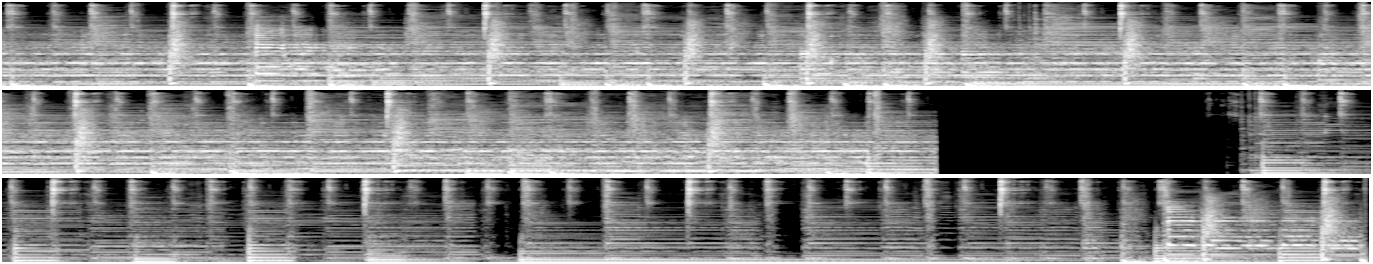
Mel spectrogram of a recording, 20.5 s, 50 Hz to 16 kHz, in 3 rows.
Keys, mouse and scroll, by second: 0.3 ctrl+right click, 0.8 click, 1.5 ctrl+a, 2.3-12.5 typing, 14.3-15.3 drag, 19.5 l.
